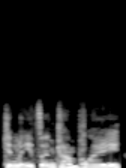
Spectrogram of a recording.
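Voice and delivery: drawn-out mock kid voice; imitated little kid. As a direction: ask like a child at the door. Voicing kids asking to play.

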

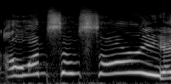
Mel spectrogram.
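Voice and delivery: high, slow, hammed-up sorry; a fretful believer apologising to Jesus; mock apology. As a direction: grovel in mock dismay. Acted apology.

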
